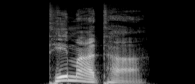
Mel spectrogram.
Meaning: plural of Thema
- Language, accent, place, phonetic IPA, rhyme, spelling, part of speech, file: German, Germany, Berlin, [ˈteːmata], -eːmata, Themata, noun, De-Themata.ogg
